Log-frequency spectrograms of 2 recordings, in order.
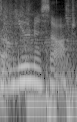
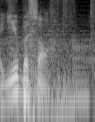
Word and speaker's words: Ubisoft: I thought it was Unisoft. But I thought it was too. Let's see. Unisoft. UBI. Oh, yeah. Ubisoft. Ubisoft, boy.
